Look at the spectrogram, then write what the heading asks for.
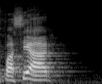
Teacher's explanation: Passear, ó, o ar é que é forte. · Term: oxítona terminada em R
